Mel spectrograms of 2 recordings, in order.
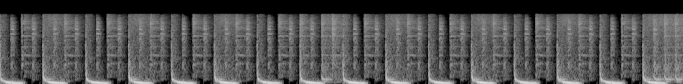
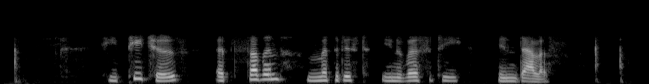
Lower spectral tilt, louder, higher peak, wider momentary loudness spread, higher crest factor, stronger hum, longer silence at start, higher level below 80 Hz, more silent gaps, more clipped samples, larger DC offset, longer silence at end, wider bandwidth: second, -3 dB/octave vs -10 dB/octave; first, -16 LUFS vs -28 LUFS; first, -2 dBFS vs -6 dBFS; second, 2 LU vs 22 LU; second, 14 dB vs 24 dB; neither; second, 0 s vs 0.15 s; first, -20 dBFS vs -72 dBFS; neither; neither; neither; second, 0 s vs 0.25 s; first, 11.5 kHz vs 4.2 kHz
